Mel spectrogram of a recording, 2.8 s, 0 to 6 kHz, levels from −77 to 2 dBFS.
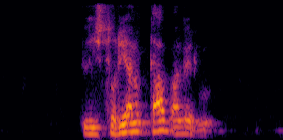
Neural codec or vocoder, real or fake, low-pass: codec, 24 kHz, 3 kbps, HILCodec; fake; 5.4 kHz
